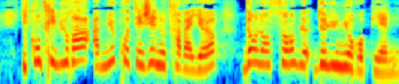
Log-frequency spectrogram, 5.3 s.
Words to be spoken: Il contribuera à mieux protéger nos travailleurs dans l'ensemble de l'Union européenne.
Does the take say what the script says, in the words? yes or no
yes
